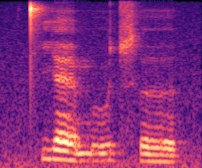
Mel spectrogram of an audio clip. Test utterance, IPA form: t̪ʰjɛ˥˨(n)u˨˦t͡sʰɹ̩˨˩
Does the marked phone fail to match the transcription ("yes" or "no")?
yes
